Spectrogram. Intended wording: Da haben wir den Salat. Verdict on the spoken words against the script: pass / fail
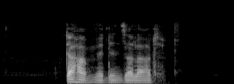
pass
